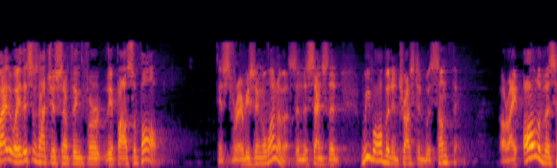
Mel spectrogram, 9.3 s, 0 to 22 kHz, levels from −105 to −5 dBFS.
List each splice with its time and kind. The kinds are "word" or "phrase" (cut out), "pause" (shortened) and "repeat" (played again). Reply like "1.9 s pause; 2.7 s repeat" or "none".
none

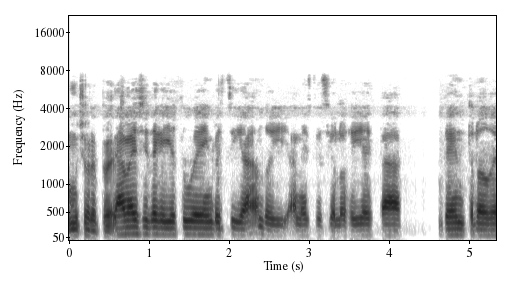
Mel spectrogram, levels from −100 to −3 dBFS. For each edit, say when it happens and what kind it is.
none

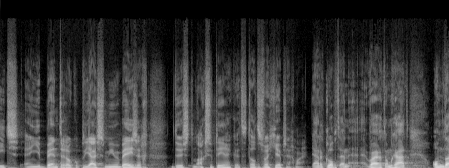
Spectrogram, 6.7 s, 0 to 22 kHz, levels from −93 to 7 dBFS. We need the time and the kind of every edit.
4.2 s word

